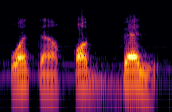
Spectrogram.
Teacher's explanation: با جو ہے لائٹ ہوگا، قاف فل ماؤتھ ہوگی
